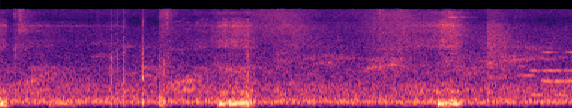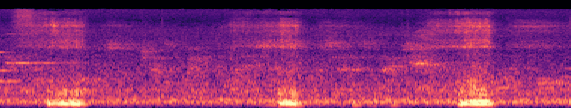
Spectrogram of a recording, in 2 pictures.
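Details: Boxer dog asleep on a couch gives soft, low, rough snoring bursts that recur irregularly over steady room noise with faint background sounds; dog snoring.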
